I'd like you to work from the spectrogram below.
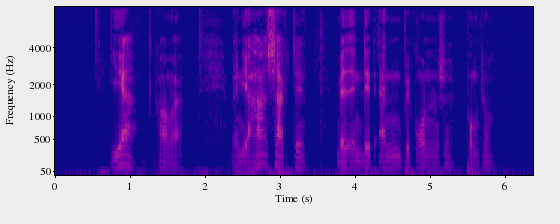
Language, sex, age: Danish, male, 66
